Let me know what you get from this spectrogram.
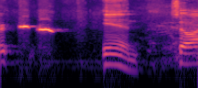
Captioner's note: whistles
